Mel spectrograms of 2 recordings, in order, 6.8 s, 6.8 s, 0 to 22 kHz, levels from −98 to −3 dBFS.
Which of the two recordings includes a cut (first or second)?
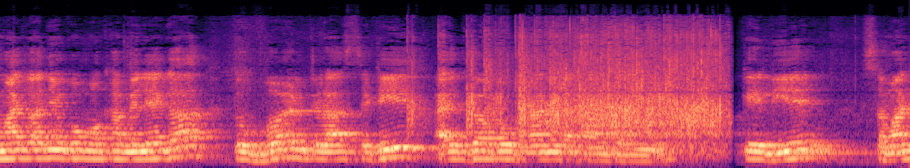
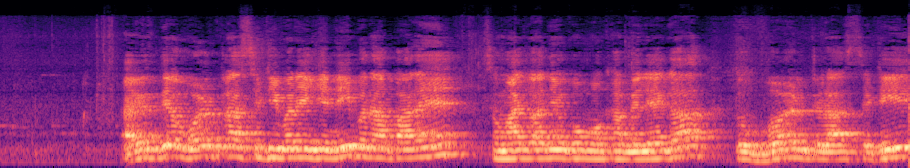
first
